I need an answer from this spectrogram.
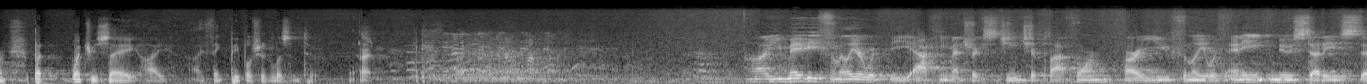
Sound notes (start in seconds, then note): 3.8 audience laughing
